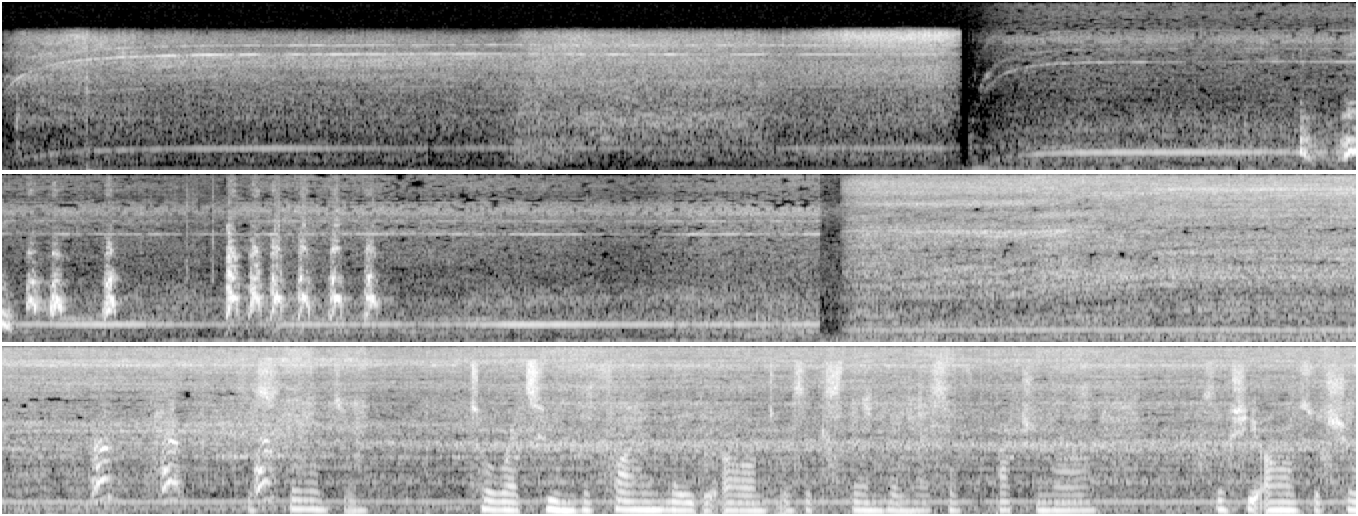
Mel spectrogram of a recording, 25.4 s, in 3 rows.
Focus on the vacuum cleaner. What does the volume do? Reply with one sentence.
The volume of the vacuum cleaner goes up.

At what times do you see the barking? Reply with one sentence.
You can hear the barking from 8.1 to 10.8 s and from 17.4 to 18.7 s.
